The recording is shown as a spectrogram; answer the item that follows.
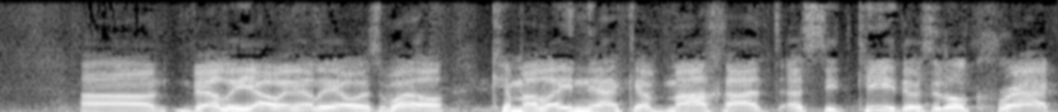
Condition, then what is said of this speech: None; typical speech.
